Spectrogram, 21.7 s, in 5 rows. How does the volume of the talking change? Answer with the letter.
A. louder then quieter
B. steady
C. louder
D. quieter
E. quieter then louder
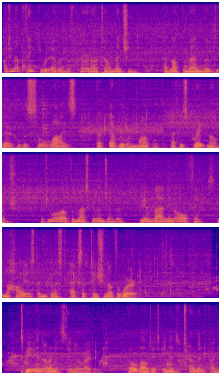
B.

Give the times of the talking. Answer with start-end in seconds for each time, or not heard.
0.0-15.8, 17.7-21.6.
